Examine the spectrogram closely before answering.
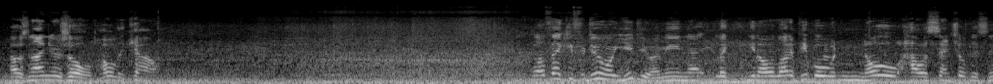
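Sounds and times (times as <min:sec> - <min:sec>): truck engine and tyres rumbling: 0:00.0 - 0:09.9.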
